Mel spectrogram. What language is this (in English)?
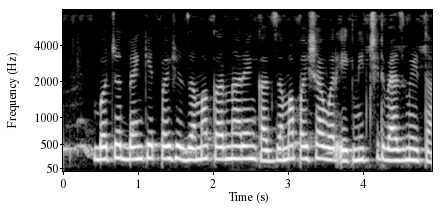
Marathi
